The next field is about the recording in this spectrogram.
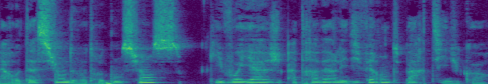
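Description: The tone is calm and soothing. The delivery is fairly slow, with hardly any pauses. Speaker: yoga nidra guide. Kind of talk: guided meditation. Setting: audio recording for lying down. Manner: slow, calm, soothing, with long pauses; soft-spoken, gentle and even in tone.

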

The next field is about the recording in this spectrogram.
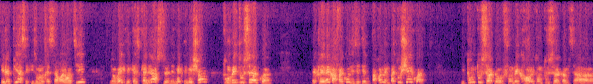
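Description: A man speaks in a high pitch at a fairly quick pace, with very wide pitch swings. Long, frequent pauses break up his speech. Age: 40s. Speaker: film video publisher. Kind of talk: casual chat. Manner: halting, many repetitions and fillers.

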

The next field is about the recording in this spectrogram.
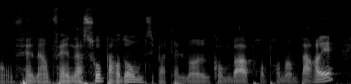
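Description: With a southern French accent, a man speaks in very wide pitch swings. The recording is very clean, with a silent background. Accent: regional southern French. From southern French countryside. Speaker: podcast host. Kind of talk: solo podcast monologue. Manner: hesitant, many fillers and repetitions.

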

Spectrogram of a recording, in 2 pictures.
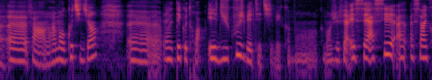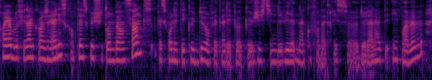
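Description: A woman talks at a very fast pace with vocal fry. Her pitch variation is ordinary. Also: medium pitch for a woman. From Paris region. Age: 30s. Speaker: film director and activist. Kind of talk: casual chat.

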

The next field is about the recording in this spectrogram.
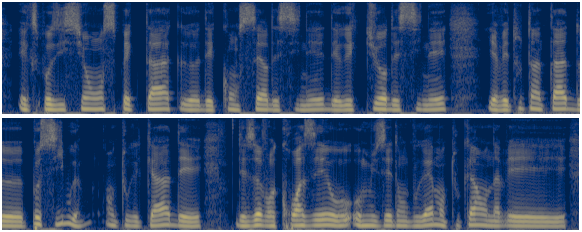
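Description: Dark, mellow tone at a fairly slow pace, with fairly even intonation and a dry, close sound with no echo. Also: man. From France, Grenoble area, Italian family. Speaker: comic book artist. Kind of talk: interview. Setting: his small studio. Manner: hesitant, many repetitions.

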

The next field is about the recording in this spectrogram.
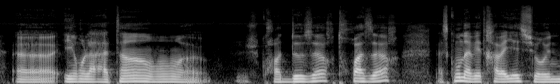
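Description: A man talks in a plain, everyday voice at medium pitch. His pace is moderate and his intonation fairly even. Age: 30s. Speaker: company founder. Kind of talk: interview. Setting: studio.

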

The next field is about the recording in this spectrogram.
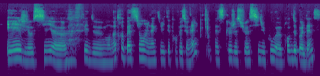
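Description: Her voice is a woman's, fairly low in pitch, with a dark, mellow tone. The intonation stays fairly even. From southern France, Hérault. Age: 30s. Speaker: naturopath. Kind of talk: interview testimony.

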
